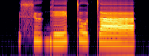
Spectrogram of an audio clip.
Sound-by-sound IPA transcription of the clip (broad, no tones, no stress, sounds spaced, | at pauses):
s ʉ ɡ e t o t a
